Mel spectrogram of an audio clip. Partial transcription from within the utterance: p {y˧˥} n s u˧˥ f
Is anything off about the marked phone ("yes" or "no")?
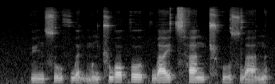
no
